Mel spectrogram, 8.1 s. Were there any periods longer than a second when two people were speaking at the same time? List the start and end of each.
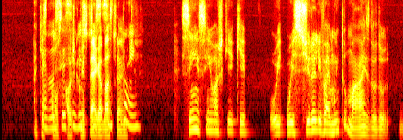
0.8-2.5

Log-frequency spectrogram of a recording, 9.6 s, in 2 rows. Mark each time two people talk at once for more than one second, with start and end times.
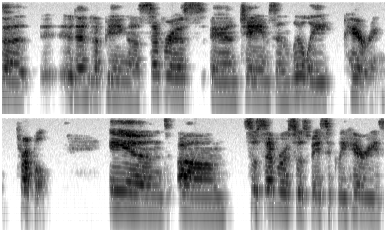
none

